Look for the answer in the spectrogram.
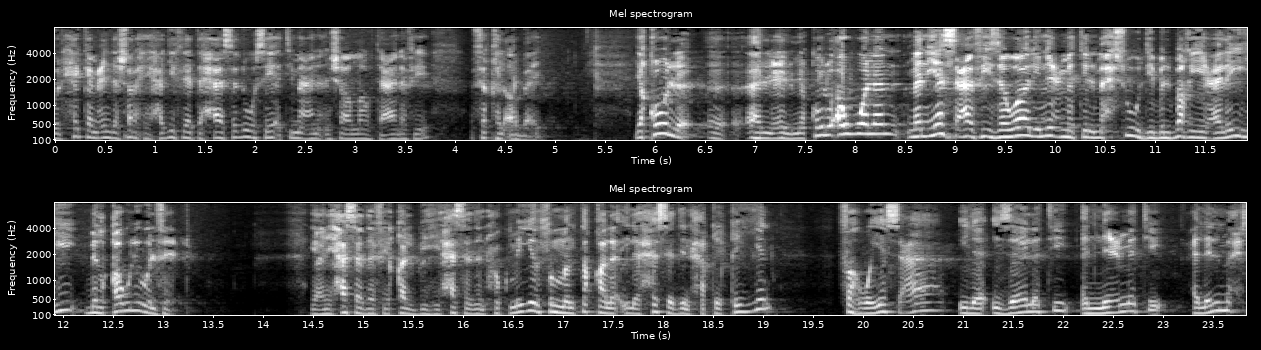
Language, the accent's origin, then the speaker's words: Arabic; Tunisia; كما يقال عندنا في تونس فرفوط أو فرطوط خفيف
